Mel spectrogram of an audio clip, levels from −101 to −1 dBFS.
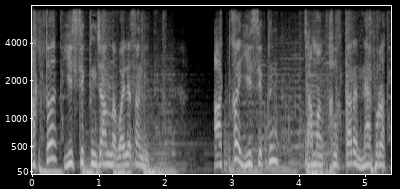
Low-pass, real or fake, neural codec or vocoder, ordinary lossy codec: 7.2 kHz; real; none; none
